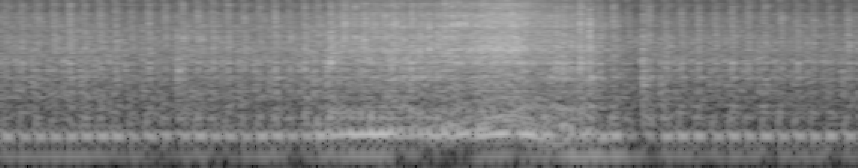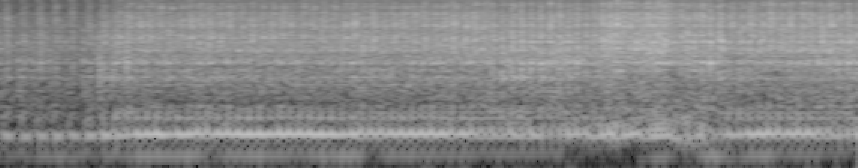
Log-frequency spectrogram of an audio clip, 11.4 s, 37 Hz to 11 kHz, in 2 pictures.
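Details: Honda CB150R idling with a coarse, rattly clatter over the firing beat, louder as revs lift; mechanic hears a rough noise seemingly from the upper left of the engine, cause not confirmed.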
